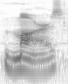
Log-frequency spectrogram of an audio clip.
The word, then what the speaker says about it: Magrs: And so here we're going to talk about two audios by the writer Paul Mars, M-A-G-R-S, but pronounced Mars.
